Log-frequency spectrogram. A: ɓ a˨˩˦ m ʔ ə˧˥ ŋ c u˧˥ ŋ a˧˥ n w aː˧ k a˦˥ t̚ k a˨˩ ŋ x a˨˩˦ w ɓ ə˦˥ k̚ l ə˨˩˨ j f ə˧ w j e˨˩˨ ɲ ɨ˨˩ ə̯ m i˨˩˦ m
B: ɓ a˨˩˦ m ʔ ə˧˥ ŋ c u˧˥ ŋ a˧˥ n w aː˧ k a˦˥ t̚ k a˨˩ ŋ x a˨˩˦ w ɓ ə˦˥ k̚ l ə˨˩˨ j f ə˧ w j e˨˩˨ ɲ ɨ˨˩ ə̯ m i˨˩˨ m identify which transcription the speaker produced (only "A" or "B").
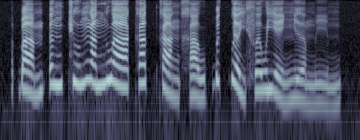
B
